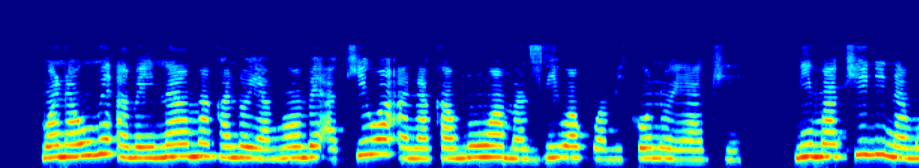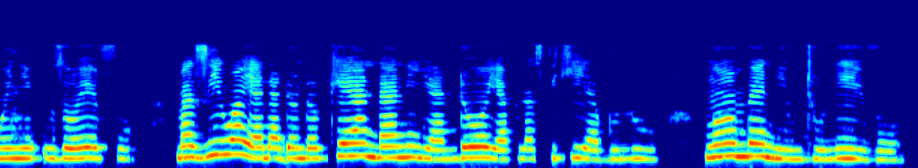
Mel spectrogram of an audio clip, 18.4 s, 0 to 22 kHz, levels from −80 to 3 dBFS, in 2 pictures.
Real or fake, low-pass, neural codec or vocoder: real; 7.2 kHz; none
